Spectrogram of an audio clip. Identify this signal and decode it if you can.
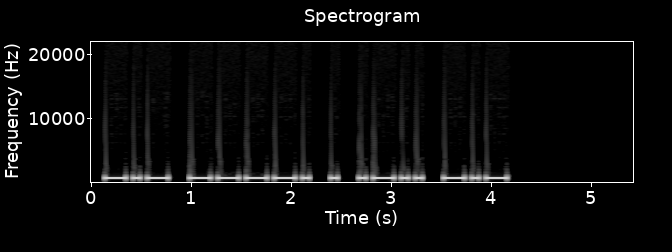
Morse code, heard as a keyed tone, about 17 wpm, 700 Hz. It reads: K9ELK
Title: USA Call Signs - 5 Characters - Repeated 2x - 17wpm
